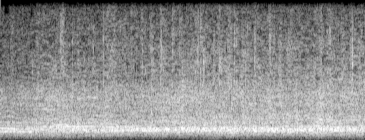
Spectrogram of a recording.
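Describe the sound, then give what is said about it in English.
A dense, steady roar of a crowd of onlookers cheering and calling out at a collapsed building on Lagos Island as children are rescued from the debris, sustained at an even level throughout with no pauses, continuous. “Several children were rescued from the debris, and the crowd watching cheered when that news reached them.”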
